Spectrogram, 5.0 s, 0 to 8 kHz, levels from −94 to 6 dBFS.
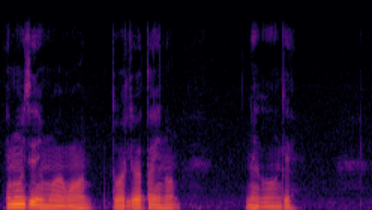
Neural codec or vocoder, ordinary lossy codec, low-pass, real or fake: none; none; 7.2 kHz; real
